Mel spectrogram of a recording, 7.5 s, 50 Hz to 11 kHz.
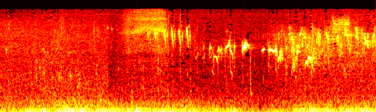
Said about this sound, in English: Some 12 kilometres from the falls, birdsong and a gentle breeze are all that accompany me along this sedate river walk.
